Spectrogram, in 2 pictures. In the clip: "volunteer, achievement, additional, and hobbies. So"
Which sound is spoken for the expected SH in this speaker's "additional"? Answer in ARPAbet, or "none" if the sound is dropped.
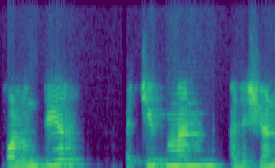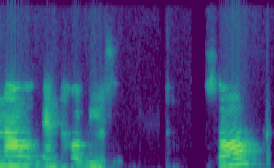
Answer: S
